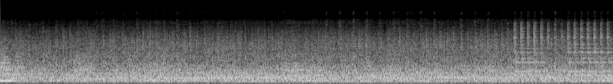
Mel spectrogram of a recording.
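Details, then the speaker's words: About 100-year-old Caterpillar grader, after fitting a $55 part, driving out across the property. Old engine chugs steadily uphill through a gear change with no popping or backfiring, where before it struggled. Running properly under load. "all right super excited right now this is hands down the best of Greater has run since we've had it we're driving out towards the front of the property right now she's just chugging along she's not backfiring she's not popping things are just great right now"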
